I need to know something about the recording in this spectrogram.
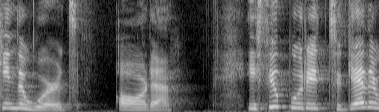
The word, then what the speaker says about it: hora: The H is silent sh in Portuguese, like in the word hora.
